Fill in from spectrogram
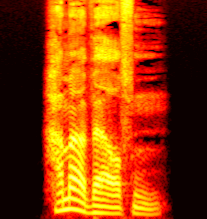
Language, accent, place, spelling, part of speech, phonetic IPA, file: German, Germany, Berlin, Hammerwerfen, noun, [ˈhamɐˌvɛʁfn̩], De-Hammerwerfen.ogg
- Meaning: hammer throw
